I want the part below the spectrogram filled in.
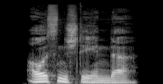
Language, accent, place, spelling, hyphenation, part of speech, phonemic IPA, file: German, Germany, Berlin, Außenstehender, Au‧ßen‧ste‧hen‧der, noun, /ˈaʊ̯sn̩ˌʃteːəndɐ/, De-Außenstehender.ogg
- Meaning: 1. outsider (male or of unspecified gender) 2. inflection of Außenstehende: strong genitive/dative singular 3. inflection of Außenstehende: strong genitive plural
